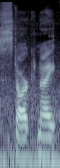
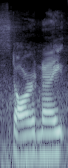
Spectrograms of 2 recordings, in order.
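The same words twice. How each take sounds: First: "Stark Knight" with a K closing the first word; alternate pronunciation. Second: Said in the usual way. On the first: Shown as a demonstration. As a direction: say "Stark Knight", sounding the K before Knight. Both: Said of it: "as some people pronounce it".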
